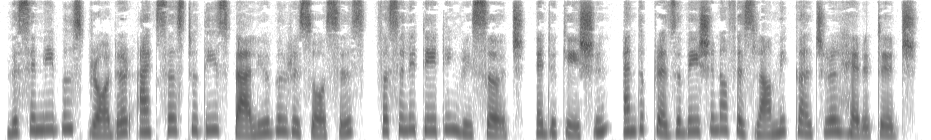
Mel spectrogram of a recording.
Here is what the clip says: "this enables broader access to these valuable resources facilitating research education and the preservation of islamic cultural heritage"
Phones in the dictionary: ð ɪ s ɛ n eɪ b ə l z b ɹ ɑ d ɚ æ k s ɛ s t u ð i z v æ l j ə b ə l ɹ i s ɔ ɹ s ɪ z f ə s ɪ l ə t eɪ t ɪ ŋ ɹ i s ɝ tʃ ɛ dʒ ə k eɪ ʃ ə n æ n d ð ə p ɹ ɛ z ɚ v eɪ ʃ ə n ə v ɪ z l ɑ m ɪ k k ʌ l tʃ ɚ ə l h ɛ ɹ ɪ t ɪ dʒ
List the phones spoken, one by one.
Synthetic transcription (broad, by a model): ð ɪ s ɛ n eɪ b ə l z b ɹ ɑ d ɚ æ k s ɛ s t u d i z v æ l j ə b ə l ɹ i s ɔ ɹ s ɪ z f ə s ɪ l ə t eɪ t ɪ ŋ ɹ i s ɝ tʃ ɛ dʒ ə k eɪ ʃ ə n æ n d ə p ɹ ɛ z ɚ v eɪ ʃ ə n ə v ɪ s l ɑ m ɪ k k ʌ l tʃ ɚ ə l h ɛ ɹ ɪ t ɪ dʒ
